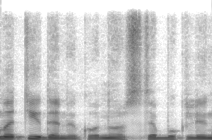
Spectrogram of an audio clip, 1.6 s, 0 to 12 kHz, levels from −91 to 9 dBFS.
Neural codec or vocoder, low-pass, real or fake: codec, 24 kHz, 1.2 kbps, DualCodec; 10.8 kHz; fake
